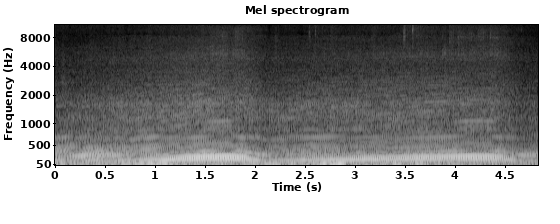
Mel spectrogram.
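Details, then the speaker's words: Infiniti after valve adjustment and VVEL setup, driving under acceleration before fully warm: smooth even exhaust note rising cleanly with revs, no knocks or misses; healthy engine under acceleration. "Чуєте, як пісня? Вихлоп співає пісню. Уу нормально."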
